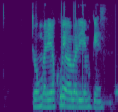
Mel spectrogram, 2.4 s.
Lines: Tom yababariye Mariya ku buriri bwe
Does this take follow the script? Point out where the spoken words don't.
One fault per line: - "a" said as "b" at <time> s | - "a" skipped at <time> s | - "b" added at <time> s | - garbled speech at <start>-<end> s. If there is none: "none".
- "yababariye" skipped at 0.8 s
- "buriri" said as "yababariye" at 1.3 s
